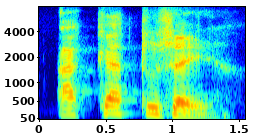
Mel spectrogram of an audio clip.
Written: Accattusè

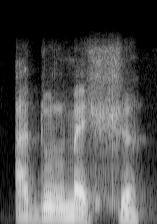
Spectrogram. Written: Addurmèsce

